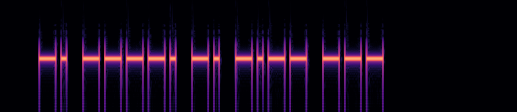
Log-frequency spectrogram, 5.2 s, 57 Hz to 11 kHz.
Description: Morse code, heard as a keyed tone, about 22 wpm, 700 Hz. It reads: N9NYO
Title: USA Call Signs Repeated 2x 22wpm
